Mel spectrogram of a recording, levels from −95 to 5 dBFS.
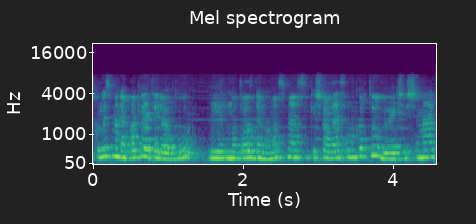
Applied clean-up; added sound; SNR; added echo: neural separator model SepFormer DNS4.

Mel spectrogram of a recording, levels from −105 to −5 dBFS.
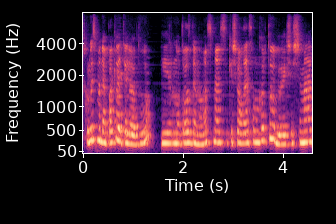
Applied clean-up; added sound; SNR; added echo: neural mask model DeepFilterNet 3.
